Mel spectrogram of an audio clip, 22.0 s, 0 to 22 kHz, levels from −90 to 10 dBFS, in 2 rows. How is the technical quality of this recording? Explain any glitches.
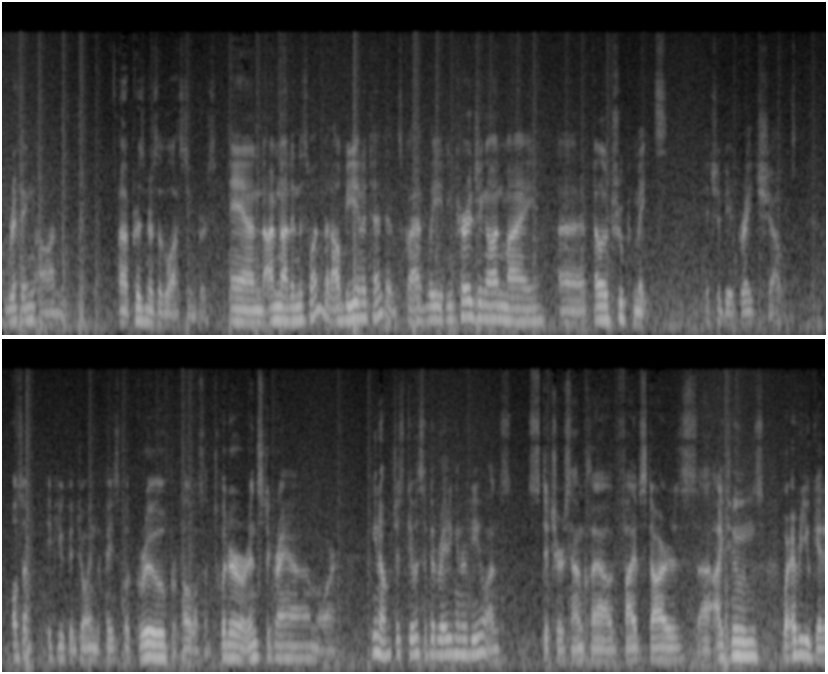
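No glitches; technically sound recording.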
